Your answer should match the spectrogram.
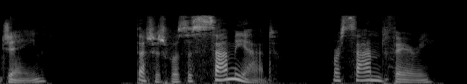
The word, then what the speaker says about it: Psammead: It told the children, whose names were Cyril, Robert, Anthea, and Jane, that it was a Psammead, or sand fairy. Psammead is pronounced Sammy-ad.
